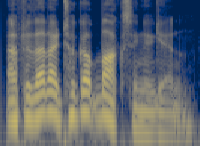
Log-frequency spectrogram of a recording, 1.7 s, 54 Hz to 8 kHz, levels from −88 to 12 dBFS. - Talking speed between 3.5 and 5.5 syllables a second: No, 6.5 syllables/s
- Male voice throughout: Yes, male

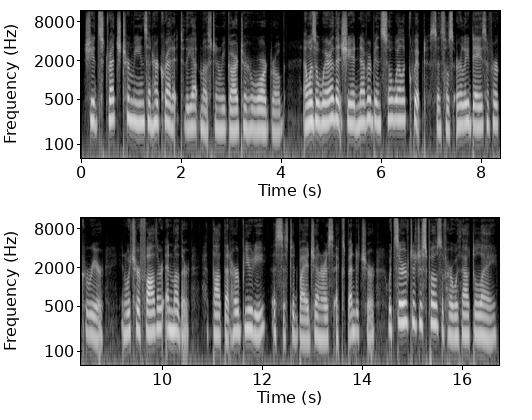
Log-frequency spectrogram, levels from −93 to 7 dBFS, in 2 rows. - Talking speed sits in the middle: No, fast, 210 wpm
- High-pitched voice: Yes, high, 200 Hz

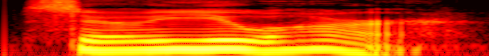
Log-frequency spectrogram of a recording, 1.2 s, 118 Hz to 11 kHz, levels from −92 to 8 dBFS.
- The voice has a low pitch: No, high, 200 Hz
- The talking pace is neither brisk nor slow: Yes, average, 145 wpm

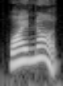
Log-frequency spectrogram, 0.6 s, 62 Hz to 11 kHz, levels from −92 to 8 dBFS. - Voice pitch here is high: Yes, very high, 280 Hz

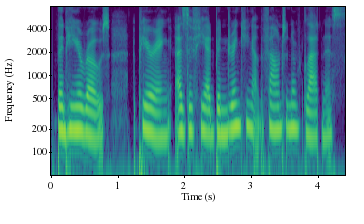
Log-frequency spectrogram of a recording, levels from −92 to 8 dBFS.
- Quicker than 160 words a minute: Yes, fast, 205 wpm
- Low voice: No, medium, 185 Hz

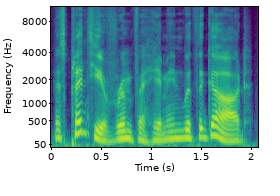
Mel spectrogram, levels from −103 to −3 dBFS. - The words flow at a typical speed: No, fast, 290 wpm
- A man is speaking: Yes, male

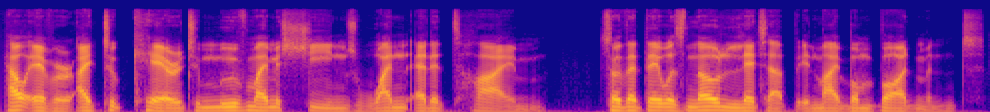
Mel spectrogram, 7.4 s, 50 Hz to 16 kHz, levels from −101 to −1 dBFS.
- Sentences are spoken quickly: No, average, 180 wpm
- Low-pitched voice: Yes, very low, 95 Hz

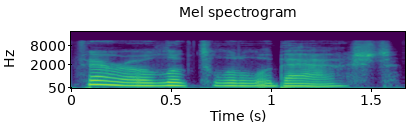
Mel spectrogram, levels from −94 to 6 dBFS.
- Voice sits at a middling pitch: No, high, 200 Hz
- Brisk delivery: No, average, 180 wpm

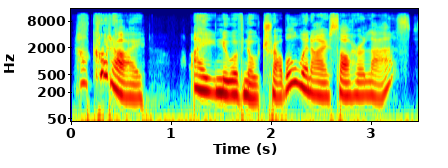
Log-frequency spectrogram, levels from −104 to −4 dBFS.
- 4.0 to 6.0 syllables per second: Yes, 4.8 syllables/s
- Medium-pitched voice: No, high, 205 Hz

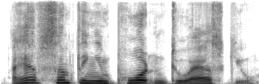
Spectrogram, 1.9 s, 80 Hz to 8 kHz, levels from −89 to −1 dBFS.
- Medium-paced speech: No, fast, 215 wpm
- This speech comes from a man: Yes, male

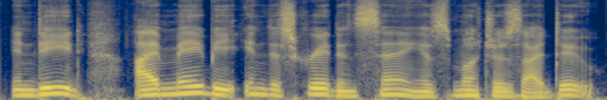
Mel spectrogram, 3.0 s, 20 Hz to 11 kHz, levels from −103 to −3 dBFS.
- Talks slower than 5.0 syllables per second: No, 5.7 syllables/s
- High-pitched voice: No, low, 130 Hz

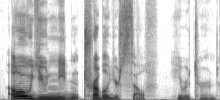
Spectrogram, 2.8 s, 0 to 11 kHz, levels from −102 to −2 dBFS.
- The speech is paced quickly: No, average, 150 wpm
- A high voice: No, medium, 165 Hz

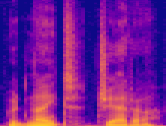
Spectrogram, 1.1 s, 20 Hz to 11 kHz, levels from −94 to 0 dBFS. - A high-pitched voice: No, low, 105 Hz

